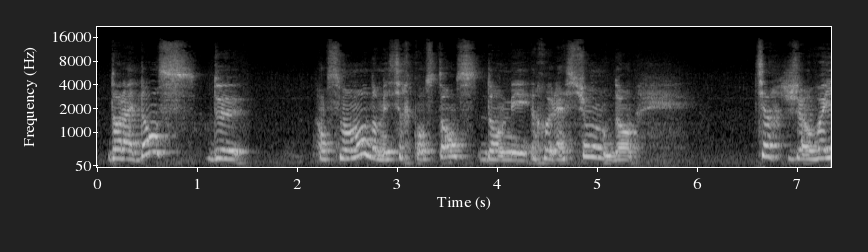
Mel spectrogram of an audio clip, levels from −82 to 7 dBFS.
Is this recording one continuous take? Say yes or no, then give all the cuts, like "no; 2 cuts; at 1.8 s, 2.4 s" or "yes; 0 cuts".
yes; 0 cuts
